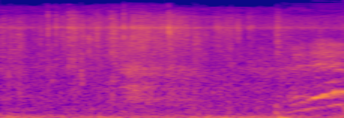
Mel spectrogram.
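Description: Footsteps and the rustle of clothing and gear from a person walking over grass, with a voice starting just before the end.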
